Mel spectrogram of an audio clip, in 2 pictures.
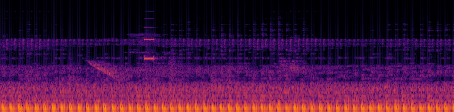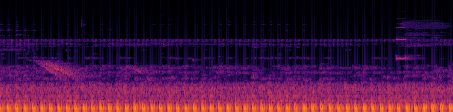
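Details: Bajaj RE trike petrol engine idling smoothly with steady even putt about four pulses a second after repair; it had stalled and sat two months, cause no power to the fuel pump positive; no codes found.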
